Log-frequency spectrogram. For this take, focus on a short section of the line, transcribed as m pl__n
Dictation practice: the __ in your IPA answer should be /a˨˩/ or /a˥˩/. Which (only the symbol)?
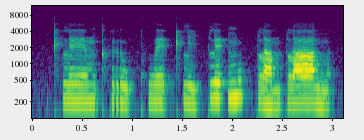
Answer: a˥˩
